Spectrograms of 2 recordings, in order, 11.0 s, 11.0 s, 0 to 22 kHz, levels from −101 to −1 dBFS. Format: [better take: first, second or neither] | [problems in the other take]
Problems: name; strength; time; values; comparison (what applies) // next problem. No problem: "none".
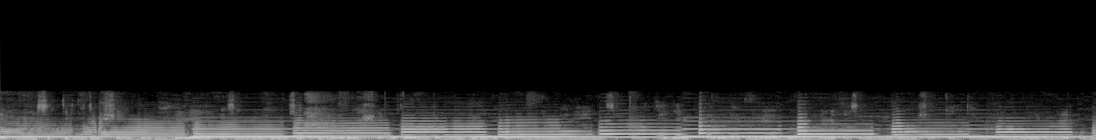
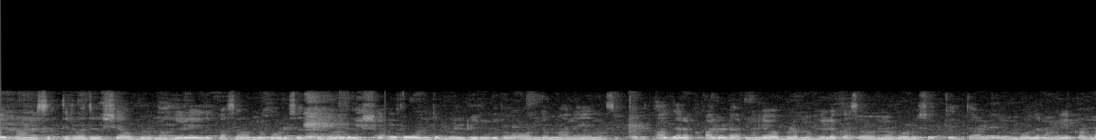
second | background sound (Trumpet + Wind instrument, woodwind instrument); 4 dB above the speech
